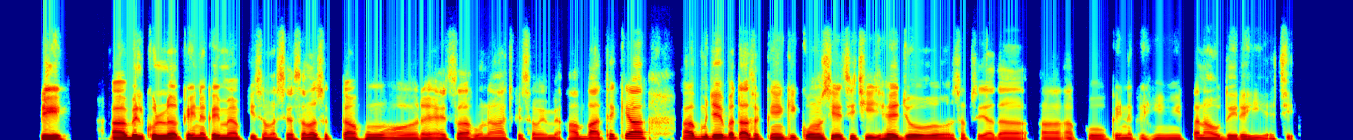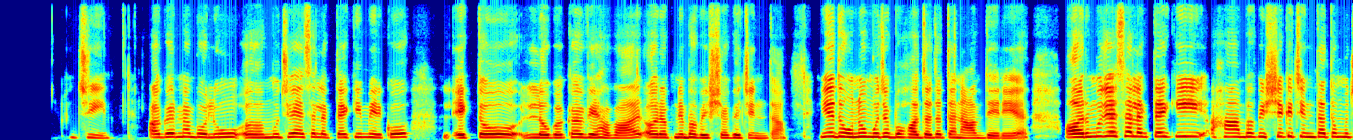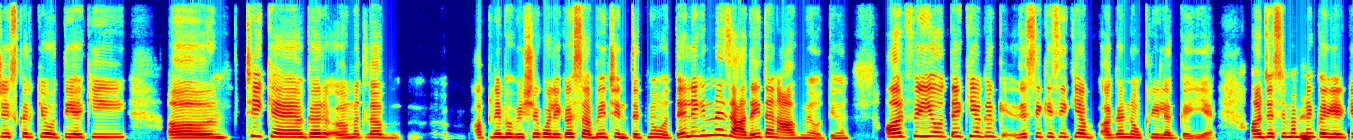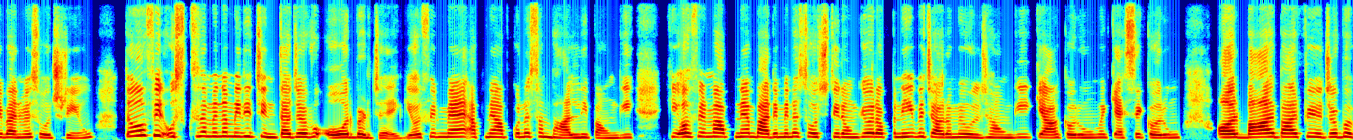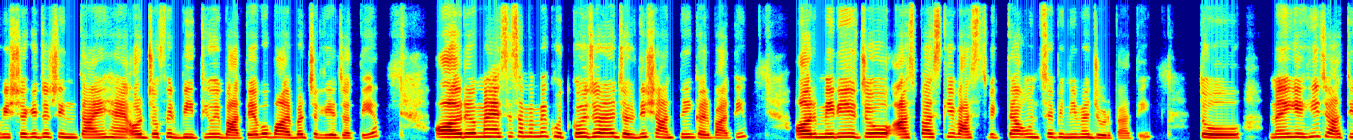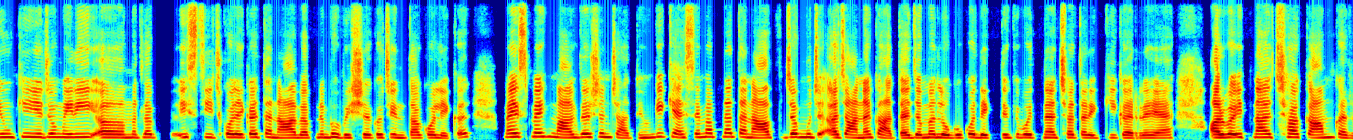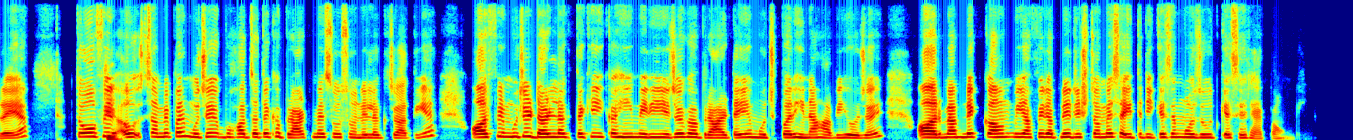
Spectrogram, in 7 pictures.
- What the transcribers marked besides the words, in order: tapping; in English: "करियर"
- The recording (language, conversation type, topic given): Hindi, advice, तनाव अचानक आए तो मैं कैसे जल्दी शांत और उपस्थित रहूँ?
